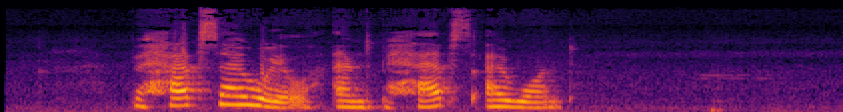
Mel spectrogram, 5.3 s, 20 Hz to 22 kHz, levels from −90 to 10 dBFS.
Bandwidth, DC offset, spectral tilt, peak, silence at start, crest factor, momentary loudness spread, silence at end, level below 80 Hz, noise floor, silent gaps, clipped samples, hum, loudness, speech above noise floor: 16.5 kHz; under 0.1%; -5.5 dB/octave; 0 dBFS; 0.85 s; 16 dB; 10 LU; 1.75 s; -52 dBFS; -49 dBFS; none; under 0.1%; none; -14 LUFS; 35 dB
